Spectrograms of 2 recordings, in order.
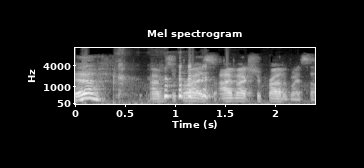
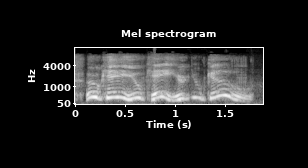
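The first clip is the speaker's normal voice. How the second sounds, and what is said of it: Imitated character voice. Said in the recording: “That was a good Wrench imitation.”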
